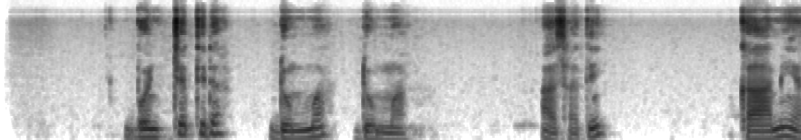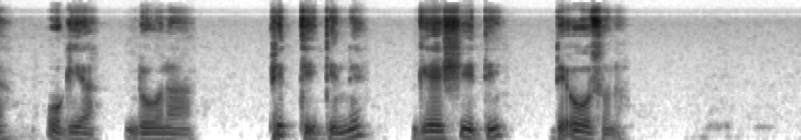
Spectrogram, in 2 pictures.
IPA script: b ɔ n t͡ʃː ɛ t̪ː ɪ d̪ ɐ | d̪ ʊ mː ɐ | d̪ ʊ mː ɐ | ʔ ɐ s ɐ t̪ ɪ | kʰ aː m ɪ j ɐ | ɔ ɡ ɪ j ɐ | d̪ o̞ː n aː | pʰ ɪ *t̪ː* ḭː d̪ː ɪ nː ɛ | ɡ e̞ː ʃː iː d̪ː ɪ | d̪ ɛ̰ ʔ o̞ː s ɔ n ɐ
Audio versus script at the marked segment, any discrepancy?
no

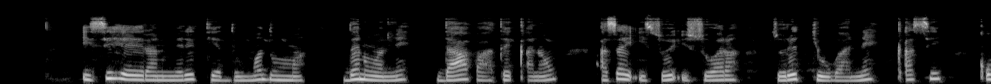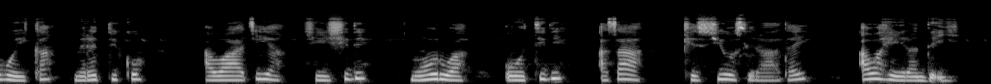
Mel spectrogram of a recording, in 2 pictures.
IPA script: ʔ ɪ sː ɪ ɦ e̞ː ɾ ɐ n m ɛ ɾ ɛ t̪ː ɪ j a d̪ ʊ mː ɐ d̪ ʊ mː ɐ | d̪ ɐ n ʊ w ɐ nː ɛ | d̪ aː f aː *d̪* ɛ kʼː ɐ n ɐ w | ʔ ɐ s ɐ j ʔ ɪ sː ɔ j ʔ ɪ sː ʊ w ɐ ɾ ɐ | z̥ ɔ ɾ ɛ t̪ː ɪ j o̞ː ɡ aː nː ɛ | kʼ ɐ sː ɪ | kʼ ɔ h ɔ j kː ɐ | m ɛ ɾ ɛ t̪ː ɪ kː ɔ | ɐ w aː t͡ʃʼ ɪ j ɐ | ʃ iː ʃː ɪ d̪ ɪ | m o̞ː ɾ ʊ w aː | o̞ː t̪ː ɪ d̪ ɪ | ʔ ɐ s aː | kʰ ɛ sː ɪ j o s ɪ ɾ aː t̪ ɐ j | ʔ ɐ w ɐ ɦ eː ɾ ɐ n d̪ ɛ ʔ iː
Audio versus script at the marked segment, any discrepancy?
yes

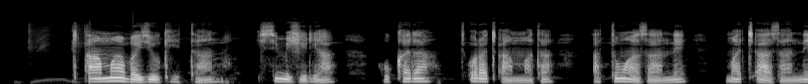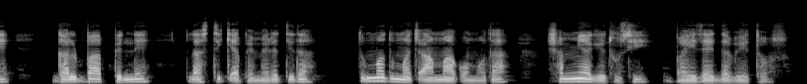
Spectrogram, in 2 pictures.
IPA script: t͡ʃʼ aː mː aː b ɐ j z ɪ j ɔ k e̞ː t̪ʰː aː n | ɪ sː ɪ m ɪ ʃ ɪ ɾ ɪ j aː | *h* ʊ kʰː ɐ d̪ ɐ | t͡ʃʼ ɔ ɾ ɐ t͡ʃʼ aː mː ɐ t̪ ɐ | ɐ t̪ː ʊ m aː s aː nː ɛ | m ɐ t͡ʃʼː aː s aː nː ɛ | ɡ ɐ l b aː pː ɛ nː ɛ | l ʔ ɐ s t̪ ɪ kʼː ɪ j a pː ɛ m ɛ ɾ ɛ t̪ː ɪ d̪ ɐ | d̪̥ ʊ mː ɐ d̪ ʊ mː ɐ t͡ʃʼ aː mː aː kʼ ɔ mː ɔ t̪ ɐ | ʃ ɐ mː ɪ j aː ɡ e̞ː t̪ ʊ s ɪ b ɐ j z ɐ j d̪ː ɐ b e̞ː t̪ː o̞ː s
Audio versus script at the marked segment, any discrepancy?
no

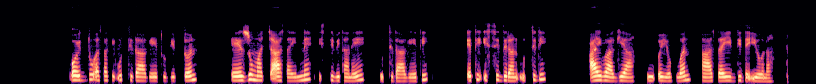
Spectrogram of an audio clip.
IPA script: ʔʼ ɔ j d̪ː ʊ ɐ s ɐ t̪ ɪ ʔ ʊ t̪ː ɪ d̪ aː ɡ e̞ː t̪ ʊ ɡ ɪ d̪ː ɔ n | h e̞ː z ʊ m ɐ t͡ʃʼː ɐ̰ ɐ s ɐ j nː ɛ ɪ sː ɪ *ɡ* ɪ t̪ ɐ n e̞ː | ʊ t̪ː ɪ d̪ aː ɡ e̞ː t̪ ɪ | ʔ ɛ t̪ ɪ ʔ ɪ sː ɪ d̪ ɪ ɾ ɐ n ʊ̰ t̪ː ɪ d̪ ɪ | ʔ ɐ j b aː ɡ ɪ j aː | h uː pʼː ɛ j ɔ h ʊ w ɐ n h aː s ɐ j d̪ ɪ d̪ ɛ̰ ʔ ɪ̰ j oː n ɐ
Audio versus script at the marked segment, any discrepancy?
yes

